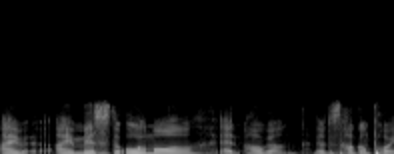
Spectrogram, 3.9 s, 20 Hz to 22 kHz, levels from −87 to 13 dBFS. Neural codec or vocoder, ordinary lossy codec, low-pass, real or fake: none; Opus, 16 kbps; 7.2 kHz; real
